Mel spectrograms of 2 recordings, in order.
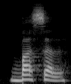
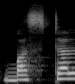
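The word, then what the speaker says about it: bustle: इसको बसल, बस्टल नहीं पढ़ेंगे, बसल, क्योंकि टी यहाँ पर साइलेंट है, बसल।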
